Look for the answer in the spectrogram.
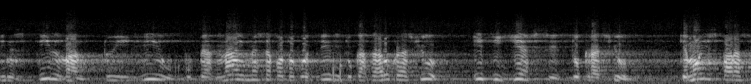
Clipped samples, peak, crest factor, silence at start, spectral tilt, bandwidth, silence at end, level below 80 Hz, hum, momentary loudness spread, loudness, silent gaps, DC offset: under 0.1%; -6 dBFS; 16 dB; 0 s; -4.5 dB/octave; 16 kHz; 0 s; -54 dBFS; none; 12 LU; -21 LUFS; none; under 0.1%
